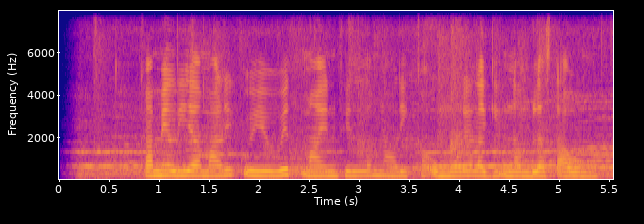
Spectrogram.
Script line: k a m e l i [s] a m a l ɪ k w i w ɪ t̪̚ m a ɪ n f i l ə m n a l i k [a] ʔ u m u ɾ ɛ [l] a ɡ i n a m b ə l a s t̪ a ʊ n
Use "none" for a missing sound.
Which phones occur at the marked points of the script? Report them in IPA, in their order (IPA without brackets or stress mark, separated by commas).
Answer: none, a, l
